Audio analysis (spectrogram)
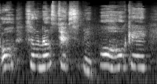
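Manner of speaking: high, put-on mocking voice; mimicked busy spot-saver. Retold spot-saver getting a text.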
